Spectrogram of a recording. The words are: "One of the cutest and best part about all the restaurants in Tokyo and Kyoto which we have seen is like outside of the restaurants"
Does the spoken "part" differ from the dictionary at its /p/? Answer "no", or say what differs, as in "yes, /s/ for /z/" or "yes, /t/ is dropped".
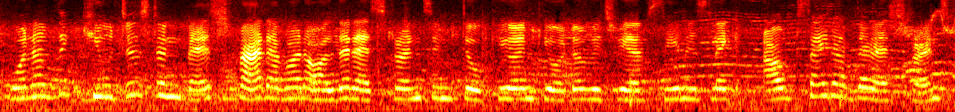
yes, /f/ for /p/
